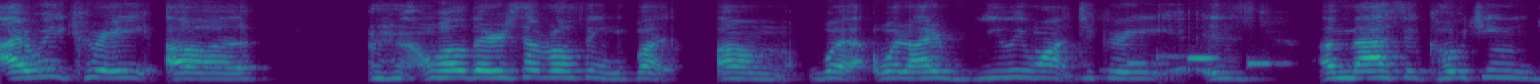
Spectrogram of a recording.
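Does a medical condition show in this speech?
Yes: cerebral palsy.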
